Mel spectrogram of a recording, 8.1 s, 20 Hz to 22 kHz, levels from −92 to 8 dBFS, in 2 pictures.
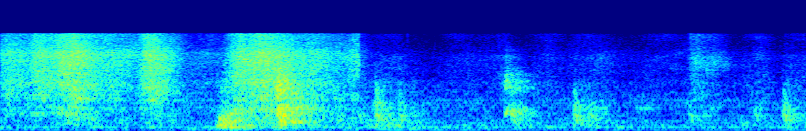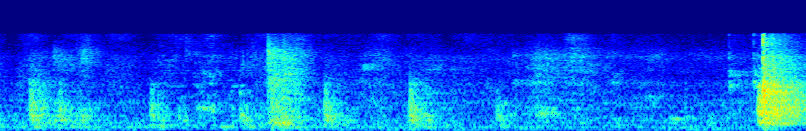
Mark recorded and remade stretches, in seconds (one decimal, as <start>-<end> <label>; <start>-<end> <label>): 0.0-4.8 recorded; 4.8-5.3 remade; 5.3-8.1 recorded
